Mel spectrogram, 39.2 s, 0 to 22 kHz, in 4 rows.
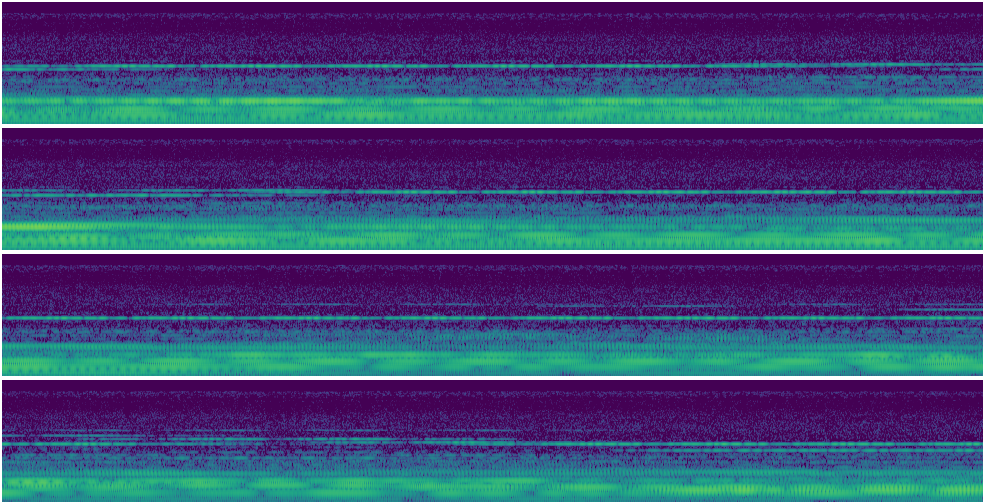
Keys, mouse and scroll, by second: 6.5 ctrl+space, 7.1 click, 7.7 ctrl+space, 8.3 space, 8.9 space, 12.3 ctrl+space, 15.1 ctrl+t, 23.6 ctrl+z, 25.8 ctrl+t, 31.5 ctrl+space, 33.8 click, 34.4 ctrl+space, 35.2 click.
